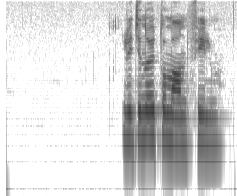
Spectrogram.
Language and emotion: Russian, neutral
